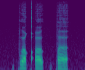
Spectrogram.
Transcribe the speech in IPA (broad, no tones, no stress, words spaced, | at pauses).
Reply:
puqʼu | pɐ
